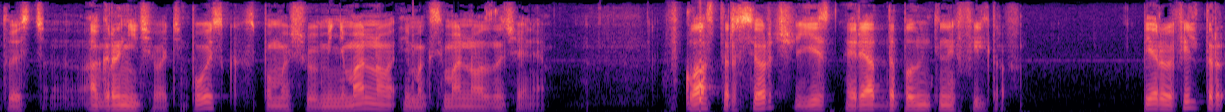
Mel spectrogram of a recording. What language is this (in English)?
Russian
